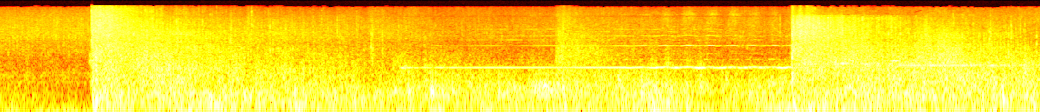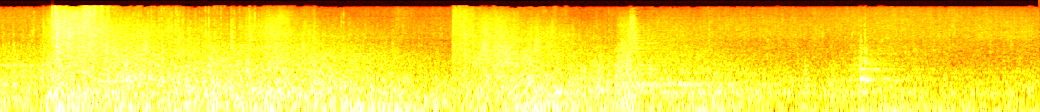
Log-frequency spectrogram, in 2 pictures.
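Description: Heavy rain pours down outdoors in gusty wind.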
